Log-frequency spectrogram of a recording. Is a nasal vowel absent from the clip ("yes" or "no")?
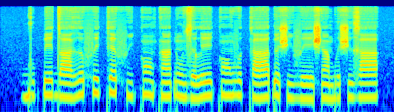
no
